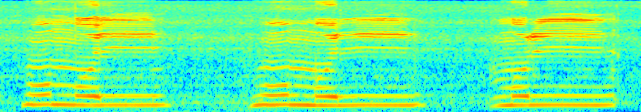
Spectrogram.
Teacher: آپ جب لام ادا کریں گے نا تو آپ کی جو زبان ہے یہ پورے 8 دانتوں کے پیچھے پھیلے گی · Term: لام ساکن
